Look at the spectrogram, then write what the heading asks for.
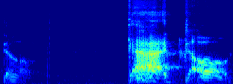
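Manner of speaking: breathless whisper of awe; whispered admiration. Retold or imitated. Ogling her legs, a stunned breathless whisper. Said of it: "I was looking at them legs like".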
